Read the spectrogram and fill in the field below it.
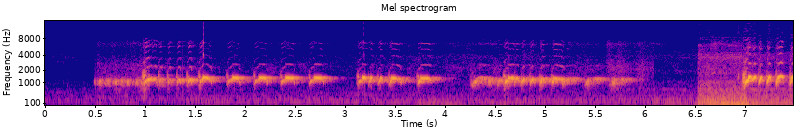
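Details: Female zebra dove of a local strain calling for a male, a lure call: phrases of rapid, slightly rising coo notes in groups of four to six, with pauses between, ending in a louder, noisier burst.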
